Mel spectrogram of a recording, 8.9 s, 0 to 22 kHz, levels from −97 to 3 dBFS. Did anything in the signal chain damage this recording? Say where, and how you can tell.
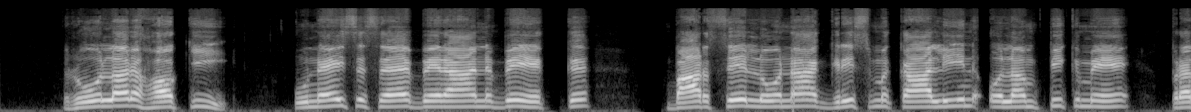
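Yes. Network and jitter buffer: repeated stalls (stutter) from 2.95 to 4.22 s, right after "उन्नैस सए". Around twenty short holds, up to 99 ms, stretch the speech as late packets keep draining the buffer.

At 4.77 to 4.98 s there's a call audio freeze: about 190 ms, nearly all silence, then the speech picks up where it stopped. Likely packets held up in transit emptied the buffer.

Jitter buffer slow-down from 5.98 to 7.14 s: speech runs at 93% speed with unchanged pitch, about 84 ms added, as the receiver repeats pitch periods to rebuild its reserve.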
